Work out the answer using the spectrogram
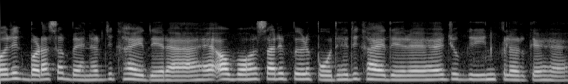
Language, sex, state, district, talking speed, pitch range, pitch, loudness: Hindi, female, Punjab, Fazilka, 230 wpm, 210-240 Hz, 225 Hz, -18 LUFS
